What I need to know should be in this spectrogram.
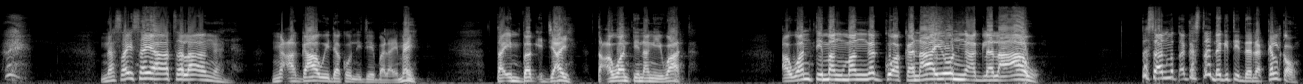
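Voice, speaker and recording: Bright-voiced, exasperated husband. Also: male voice, high voice, big pitch swings, normal speed, pauses often, dry recording, studio quality, exaggerated voice. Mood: fed up. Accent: Filipino. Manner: complaining, exasperated. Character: exasperated, embarrassed husband fed up with nagging wife. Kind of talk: comic radio drama acting.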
